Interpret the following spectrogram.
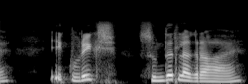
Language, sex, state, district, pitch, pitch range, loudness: Hindi, male, Jharkhand, Ranchi, 170 Hz, 145-185 Hz, -16 LUFS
